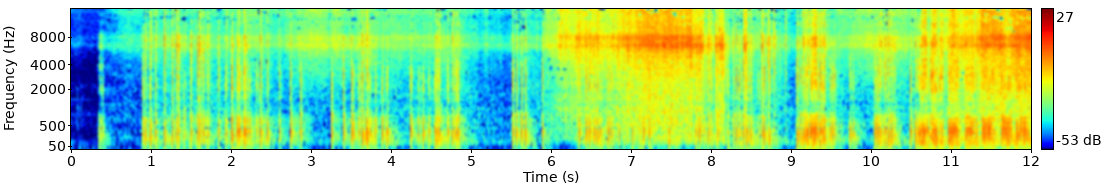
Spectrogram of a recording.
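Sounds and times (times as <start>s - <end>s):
fireworks crackling: 0.0s - 12.0s
rushing hiss: 0.4s - 12.0s.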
